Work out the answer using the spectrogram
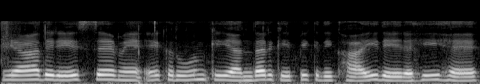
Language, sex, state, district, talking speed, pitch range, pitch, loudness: Hindi, female, Jharkhand, Palamu, 160 wpm, 190-215 Hz, 210 Hz, -14 LUFS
